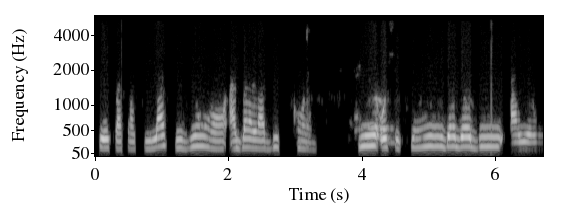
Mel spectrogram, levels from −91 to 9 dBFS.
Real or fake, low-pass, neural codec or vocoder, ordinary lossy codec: real; 5.4 kHz; none; none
